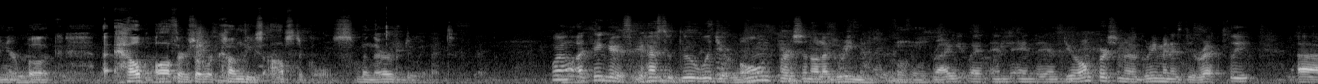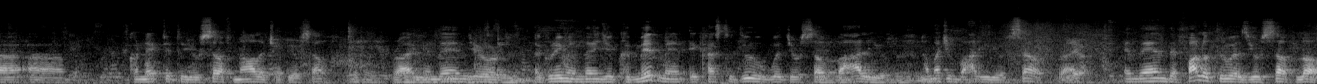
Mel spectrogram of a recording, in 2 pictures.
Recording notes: I sit down LIVE from VEECON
